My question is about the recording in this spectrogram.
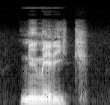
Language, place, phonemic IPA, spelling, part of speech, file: Occitan, Béarn, /nymeˈɾik/, numeric, adjective, LL-Q14185 (oci)-numeric.wav
- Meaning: numerical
